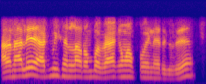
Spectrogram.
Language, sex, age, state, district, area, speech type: Tamil, male, 45-60, Tamil Nadu, Viluppuram, rural, conversation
